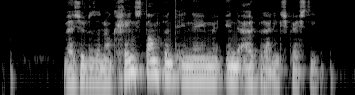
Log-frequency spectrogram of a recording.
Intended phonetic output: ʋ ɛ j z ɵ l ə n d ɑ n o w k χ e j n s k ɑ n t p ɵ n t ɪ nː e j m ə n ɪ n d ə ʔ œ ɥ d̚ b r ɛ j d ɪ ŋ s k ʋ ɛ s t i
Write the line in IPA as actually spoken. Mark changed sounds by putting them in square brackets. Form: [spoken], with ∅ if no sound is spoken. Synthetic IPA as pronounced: ʋ ɛ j z ɵ l ə n d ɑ n o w k χ e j n s [t] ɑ n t p ɵ n t ɪ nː e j m ə n ɪ n d ə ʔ œ ɥ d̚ b r ɛ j d ɪ ŋ s k ʋ ɛ s t i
